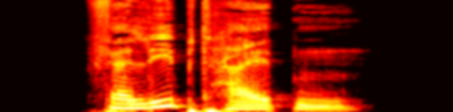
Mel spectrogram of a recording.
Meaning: plural of Verliebtheit
- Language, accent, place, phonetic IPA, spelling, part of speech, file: German, Germany, Berlin, [fɛɐ̯ˈliːpthaɪ̯tn̩], Verliebtheiten, noun, De-Verliebtheiten.ogg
